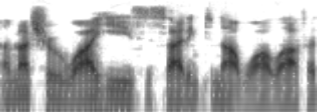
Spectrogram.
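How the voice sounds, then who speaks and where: A man's very deep, low voice at a very fast pace, in a monotone, flat intonation. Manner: casual, many fillers.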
